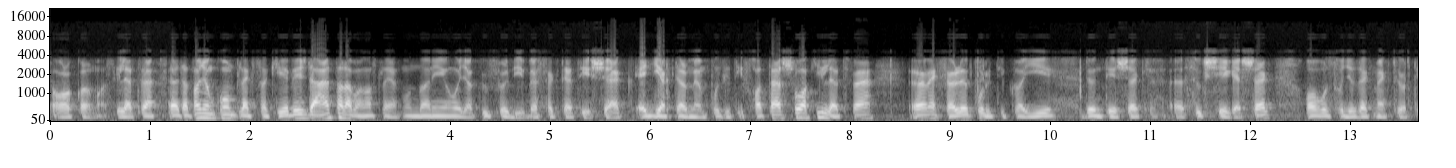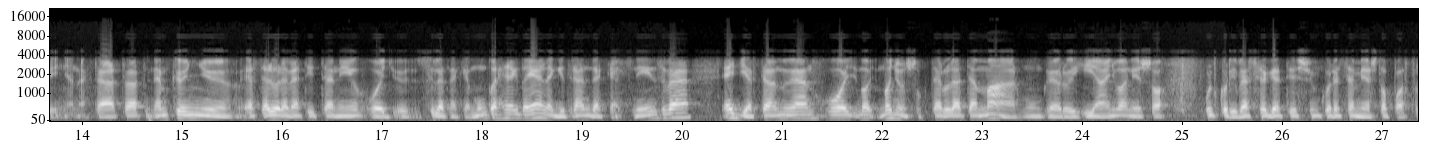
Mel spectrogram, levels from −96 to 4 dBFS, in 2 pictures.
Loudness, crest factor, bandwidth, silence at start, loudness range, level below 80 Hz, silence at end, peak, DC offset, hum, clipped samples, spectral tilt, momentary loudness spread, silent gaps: -16 LUFS; 16 dB; 5.4 kHz; 0 s; 2 LU; -54 dBFS; 0 s; 0 dBFS; under 0.1%; none; under 0.1%; -7.5 dB/octave; 8 LU; none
